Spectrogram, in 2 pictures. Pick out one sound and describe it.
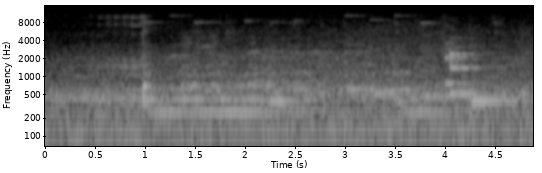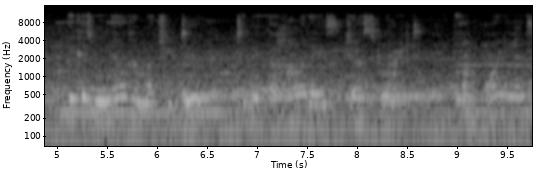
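Gentle music plays from a television speaker.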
